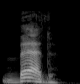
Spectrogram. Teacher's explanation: «Э» – это не «э» и не «а». Это звук такой, как бы, между ними.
